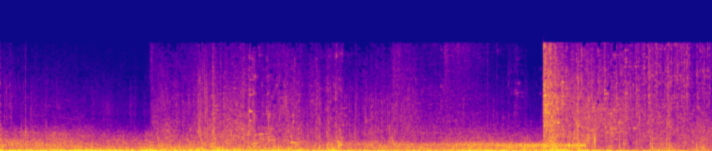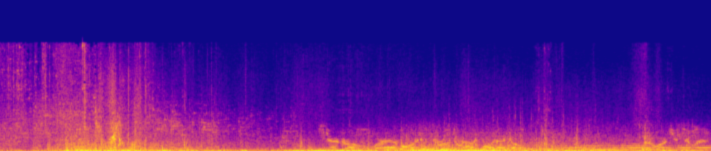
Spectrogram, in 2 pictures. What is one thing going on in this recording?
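Explosions boom and rumble, with debris crashing.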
